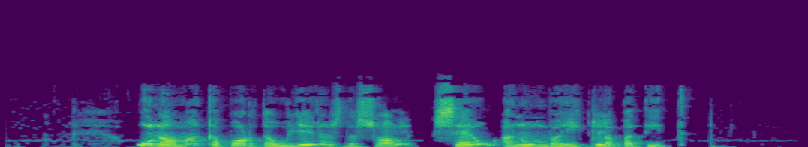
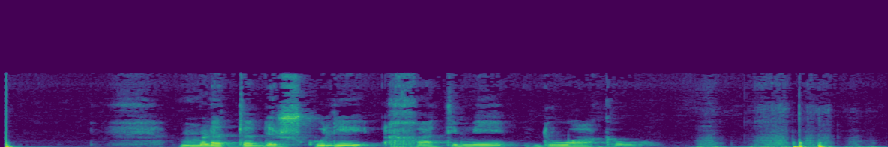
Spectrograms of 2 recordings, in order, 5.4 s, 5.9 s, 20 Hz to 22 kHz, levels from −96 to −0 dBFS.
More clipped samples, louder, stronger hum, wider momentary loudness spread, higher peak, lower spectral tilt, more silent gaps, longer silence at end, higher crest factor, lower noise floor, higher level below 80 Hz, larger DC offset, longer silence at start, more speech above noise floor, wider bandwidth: neither; first, -19 LUFS vs -25 LUFS; neither; second, 8 LU vs 21 LU; first, -2 dBFS vs -6 dBFS; second, -4.5 dB/octave vs -7 dB/octave; neither; first, 0.6 s vs 0.05 s; about the same, 18 dB vs 20 dB; first, -69 dBFS vs -60 dBFS; second, -64 dBFS vs -44 dBFS; neither; first, 0.9 s vs 0.05 s; first, 50 dB vs 36 dB; second, 9.8 kHz vs 11.5 kHz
